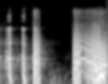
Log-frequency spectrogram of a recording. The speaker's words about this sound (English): Did you fart? And no, you're sorry though, right?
